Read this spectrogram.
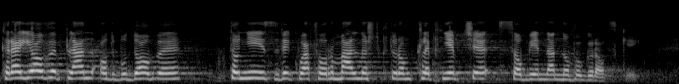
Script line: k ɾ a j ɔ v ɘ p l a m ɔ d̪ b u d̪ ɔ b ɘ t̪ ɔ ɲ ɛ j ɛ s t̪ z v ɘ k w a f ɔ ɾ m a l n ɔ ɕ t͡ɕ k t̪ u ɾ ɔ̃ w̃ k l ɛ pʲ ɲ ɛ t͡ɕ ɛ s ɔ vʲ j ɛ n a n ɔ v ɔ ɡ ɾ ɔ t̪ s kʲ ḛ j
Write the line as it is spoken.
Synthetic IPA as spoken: k ɾ a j ɔ v ɘ p l a n ɔ d̪ b u d̪ ɔ v ɘ t̪ ɔ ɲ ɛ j ɛ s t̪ z v ɘ k w a f ɔ ɾ m a l n ɔ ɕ t͡ɕ k t̪ u ɾ ɔ̃ w̃ k l ɛ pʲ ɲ ɛ t͡ɕ ɛ s ɔ bʲ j ɛ n a n ɔ v ɔ ɡ ɾ ɔ t̪ s kʲ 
